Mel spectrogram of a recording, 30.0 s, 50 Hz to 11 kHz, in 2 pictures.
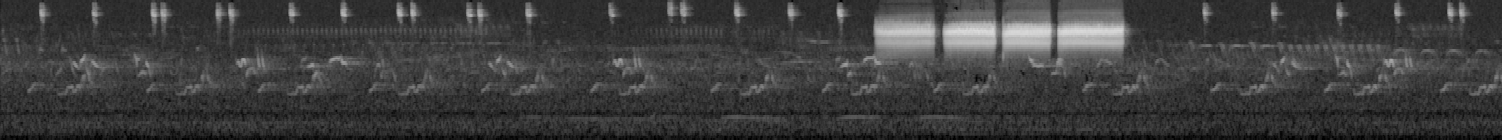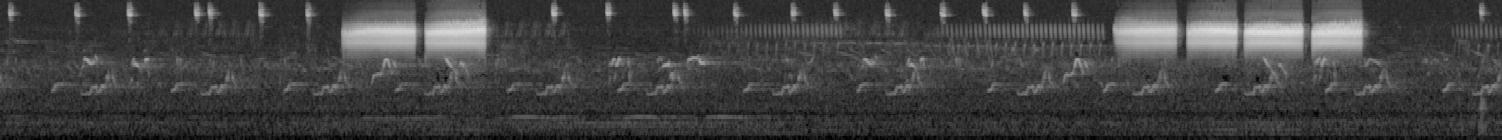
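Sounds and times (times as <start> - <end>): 
clay-colored sparrow buzzy song: 0.0 - 30.0
chorus of other birds chipping and warbling: 18.5 - 19.9, 26.2 - 28.7.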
